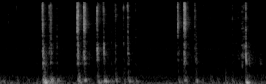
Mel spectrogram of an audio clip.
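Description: Computer keyboard keys tapped in short irregular bursts, a handful of quick clicks with brief pauses between, close and fairly crisp, with no talking.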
